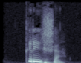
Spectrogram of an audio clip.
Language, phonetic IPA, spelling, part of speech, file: Russian, [ˈkrɨʂə], крыша, noun, Ru-крыша.ogg
- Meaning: 1. roof 2. house, dwelling place 3. head, mind 4. someone who provides protection or cover; the protection that is provided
